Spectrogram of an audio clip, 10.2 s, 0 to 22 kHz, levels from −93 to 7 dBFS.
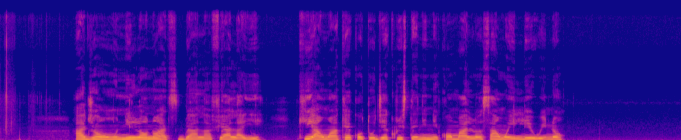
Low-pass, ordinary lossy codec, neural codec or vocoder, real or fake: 19.8 kHz; none; none; real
